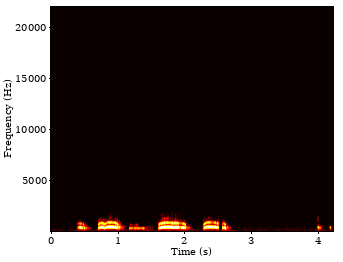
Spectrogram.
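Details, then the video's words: A great horned owl hoots a deep, soft rhythmic phrase of about five low hoots, the middle ones longer, then a faint short note after a pause; a sound of northeastern forests after dusk. "So if you're able to hear that sound, that's the hooting of a great horned owl, which is the species pictured in the background here."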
